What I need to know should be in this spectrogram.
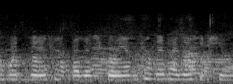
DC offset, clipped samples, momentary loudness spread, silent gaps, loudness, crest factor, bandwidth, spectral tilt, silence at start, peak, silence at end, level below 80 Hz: under 0.1%; under 0.1%; 4 LU; none; -21 LUFS; 16 dB; 11 kHz; -5.5 dB/octave; 0 s; -4 dBFS; 0 s; -52 dBFS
